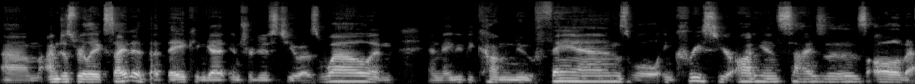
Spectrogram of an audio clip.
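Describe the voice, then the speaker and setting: Here is a man with a plain, everyday voice at a medium pitch. He keeps a moderate pace with ordinary pitch variation. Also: hardly any pauses. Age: 30s. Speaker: community organization director and show host. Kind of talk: live-streamed interview. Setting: live stream.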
